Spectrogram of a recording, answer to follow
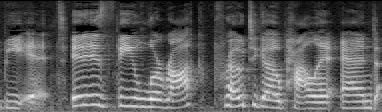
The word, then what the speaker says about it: Lorac: I met a girl that does work for Lorac, and she said that the name is pronounced Lorac because it's actually the creator's name backwards, so Carol, and backwards it would be Lorac.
